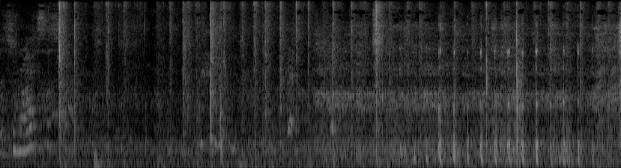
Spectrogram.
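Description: A cat playing with a feather wand toy on a blanket: scattered light taps and rustles, then from about halfway a quick run of short low sounds, about three or four a second, getting louder near the end.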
